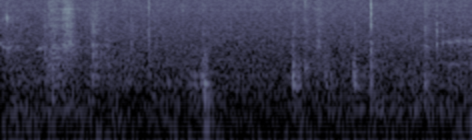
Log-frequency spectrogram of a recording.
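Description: Near silence: room tone with a few faint, irregular clicks, the clearest about a second in.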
